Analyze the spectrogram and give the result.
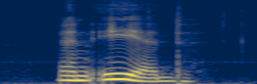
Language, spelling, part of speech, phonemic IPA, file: Swedish, ed, noun, /eːd/, Sv-ed.ogg
- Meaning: 1. an oath (solemn pledge) 2. an oath (curse, curse word) 3. An isthmus; a strip of land between two bodies of water 4. A portage; a route used for carrying boats between two waterways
